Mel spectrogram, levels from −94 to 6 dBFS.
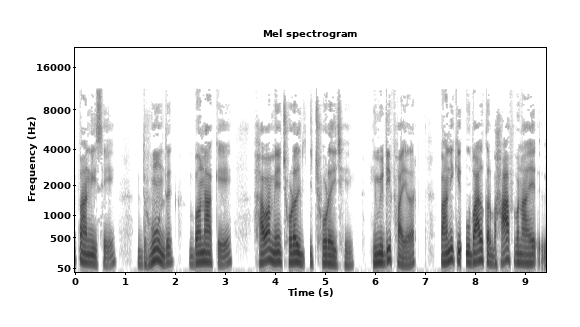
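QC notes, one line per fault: throughout: MP3 compression. The speech carries a watery, swirling quality, with treble cut off above a fixed point and weak detail flickering in and out between frames. This is likely MP3 coding at a starved rate, which fits around 48 kbps, so the encoder drops high bands and faint components to save bits. Unlike a simple low-pass filter, the loss here shifts moment to moment, giving a smeared, metallic edge on sibilants rather than a steady dullness.
6.20–6.23 s and 7.59–7.62 s (just before "उबाल कर"): pre-echo. Each sharp onset is preceded by a brief hiss, about 30 ms and 25 ms long, rising roughly 15 to 16 dB above the quiet before it. The codec spreads quantisation noise across a block of about 48 ms, and because it never switched to short blocks, noise sized for the attack leaks into the silence ahead. Unlike a click or dropout, the hiss leads into the attack and softens it instead of interrupting it.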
